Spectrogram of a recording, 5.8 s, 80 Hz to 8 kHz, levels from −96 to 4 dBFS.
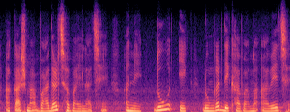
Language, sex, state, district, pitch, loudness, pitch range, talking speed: Gujarati, female, Gujarat, Valsad, 195 Hz, -18 LUFS, 180-220 Hz, 115 wpm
